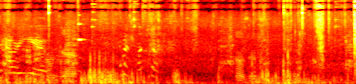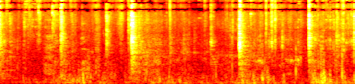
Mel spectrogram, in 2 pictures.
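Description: A dog vocalizing amid indistinct voices, with two sharp clicks about seven and nine seconds in.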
